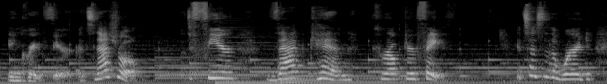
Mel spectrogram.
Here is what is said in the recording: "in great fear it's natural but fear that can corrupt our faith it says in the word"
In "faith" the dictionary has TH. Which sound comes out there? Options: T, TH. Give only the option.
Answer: TH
